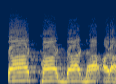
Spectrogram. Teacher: तो ये आपका आता है मूर्धन। मूर्धन यानी कि जब जीभ आपके तलवे के आगे भाग को टच करके झटके से आगे की तरफ आए।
